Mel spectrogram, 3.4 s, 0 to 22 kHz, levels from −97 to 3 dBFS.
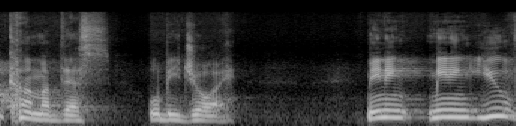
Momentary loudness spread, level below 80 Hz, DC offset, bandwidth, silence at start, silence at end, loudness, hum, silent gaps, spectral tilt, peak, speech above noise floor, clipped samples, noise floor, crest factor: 9 LU; -66 dBFS; under 0.1%; 16 kHz; 0 s; 0 s; -26 LUFS; none; none; -5 dB/octave; -10 dBFS; 41 dB; under 0.1%; -67 dBFS; 18 dB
